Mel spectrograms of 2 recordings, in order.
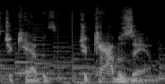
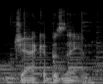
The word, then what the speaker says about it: Jakazam: I imagine that I pronounced that word horribly wrong. Adjacazaba, Jakabazam. Cabazam. The double B wants ABBA to appear in the middle. Jakabazam. Yeah, I think you got it.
